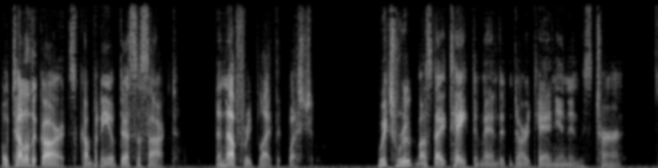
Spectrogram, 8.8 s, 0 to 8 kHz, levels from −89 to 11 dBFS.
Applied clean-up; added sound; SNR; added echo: neural diffusion model UNIVERSE++.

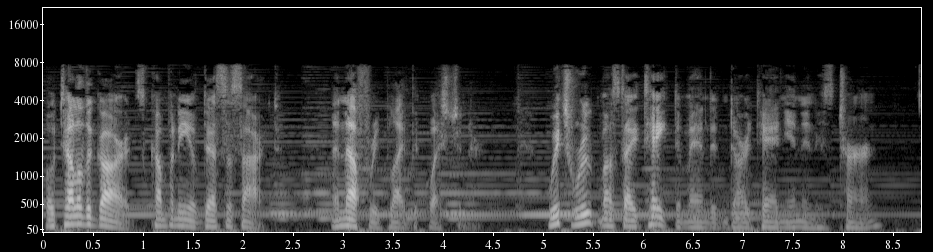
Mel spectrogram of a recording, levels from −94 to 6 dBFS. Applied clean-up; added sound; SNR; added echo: none; Harp + Bowed string instrument; 16 dB; none.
